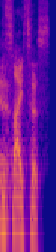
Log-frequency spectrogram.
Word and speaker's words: decisis: forgive me i'm gonna is it starry diseases this is the way we talk about it now yeah decisis yes yes terrible never assume the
